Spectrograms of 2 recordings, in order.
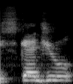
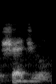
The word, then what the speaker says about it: schedule: it says basic well the pronunciation can be scheduled or scheduled they're both correct personally i prefer schedule um so yeah it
